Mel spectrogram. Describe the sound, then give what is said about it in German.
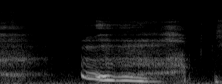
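A person voices a long, drawn-out yawn for a sleepy little winter troll who has just stretched: one groaning vocal tone, about a second long, that slides downward in pitch and then fades, heard alone. “Nachdem er sich ausgiebig gereckt hatte, blickte er gähnend hinter sich.”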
